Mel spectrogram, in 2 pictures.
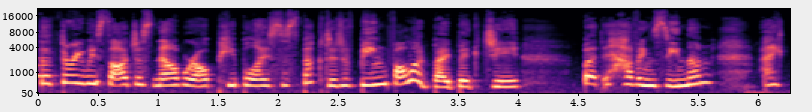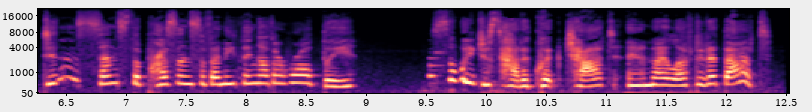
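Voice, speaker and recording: A woman's voice: very high voice, moderate pace, fairly bright tone. A woman voicing a playful, teasing young woman who directs a funeral parlor, with a giggly, breezy manner, in game audio. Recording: game audio with background music.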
